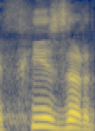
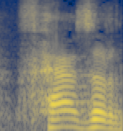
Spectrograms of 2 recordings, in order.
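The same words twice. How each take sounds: First: FEATHER with a long ee, "FEE-zer"; variant pronunciation. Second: FEATHER with an open a, "FAZ-er"; variant pronunciation. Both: Shown as a demonstration. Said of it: "agar aksentni yaxshi bilmasangiz".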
